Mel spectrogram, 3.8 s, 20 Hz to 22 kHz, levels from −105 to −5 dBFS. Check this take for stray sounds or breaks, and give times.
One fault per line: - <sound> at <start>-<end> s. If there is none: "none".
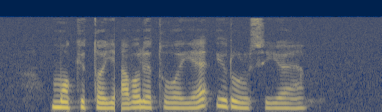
- dropout at 1.2-1.2 s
